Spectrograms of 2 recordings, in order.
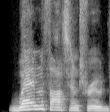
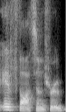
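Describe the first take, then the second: First: When drawn out and emphasised; stress on When. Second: Said in the usual way. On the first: Shown as a demonstration. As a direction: lean slowly on the word When. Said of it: "this was so exciting to me". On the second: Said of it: "I had always heard".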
